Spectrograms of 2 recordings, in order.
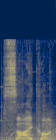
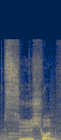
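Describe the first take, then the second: First: The name is pronounced the English way. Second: The name is pronounced the German way. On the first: "ich bleibe bei der englischen Bezeichnung" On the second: "von mir aus auf Deutsch ausgesprochen"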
